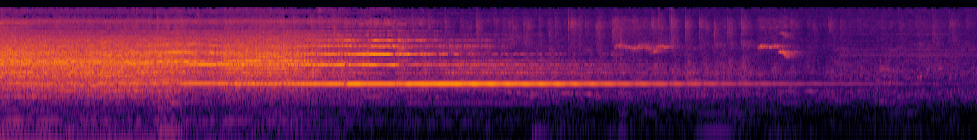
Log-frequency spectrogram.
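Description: Electric guitars left ringing through their amplifiers after the drums stop, a sustained feedback drone of several steady high tones that slowly fades away over the last several seconds. A couple of short, faint whistles rise above it near the end.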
